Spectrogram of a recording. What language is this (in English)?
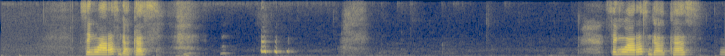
Javanese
